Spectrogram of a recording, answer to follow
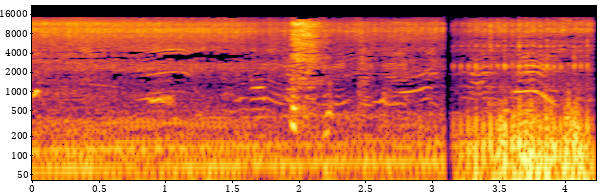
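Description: Steady low hum of an idling motor vehicle engine, with faint chatter of people in the background and a brief sharp sound about two seconds in. Just after three seconds the sound cuts off, and a louder, rougher low rumble takes over.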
